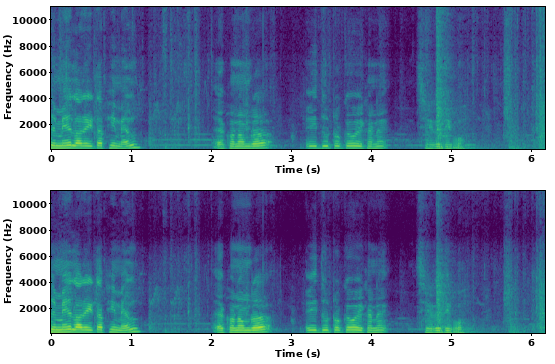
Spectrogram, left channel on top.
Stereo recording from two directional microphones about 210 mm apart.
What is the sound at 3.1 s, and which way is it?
Speech, 40° right (ahead or behind).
